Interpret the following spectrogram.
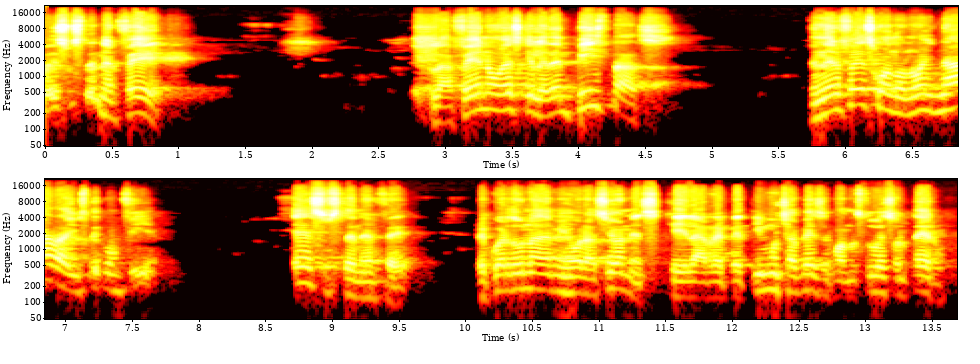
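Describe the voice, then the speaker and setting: A man preaching a sermon as pastor. He swings between loud, emphatic lines and low, soft passages, and acts out quoted voices and prayers.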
